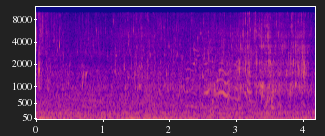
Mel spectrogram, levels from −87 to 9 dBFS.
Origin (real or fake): real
